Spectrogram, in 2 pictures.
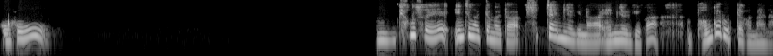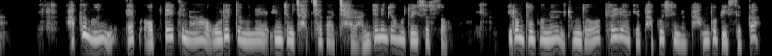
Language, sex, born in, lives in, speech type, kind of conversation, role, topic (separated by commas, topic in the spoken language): Korean, female, South Korea, South Korea, read, expert-assistant, asker, 가상 화폐가 국제 거래에 사용되는 방식은 무엇인가요?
